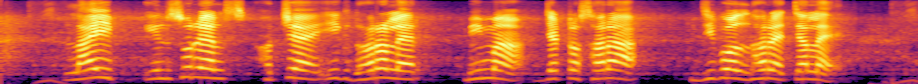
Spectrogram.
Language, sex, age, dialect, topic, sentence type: Bengali, male, 18-24, Jharkhandi, banking, statement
